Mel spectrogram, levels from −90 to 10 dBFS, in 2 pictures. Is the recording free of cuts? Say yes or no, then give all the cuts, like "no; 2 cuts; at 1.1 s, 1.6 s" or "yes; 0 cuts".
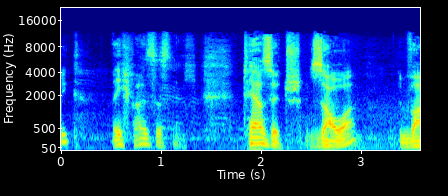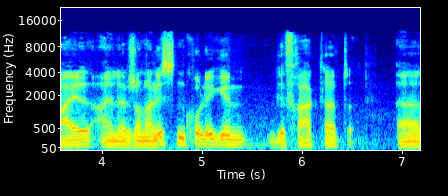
yes; 0 cuts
